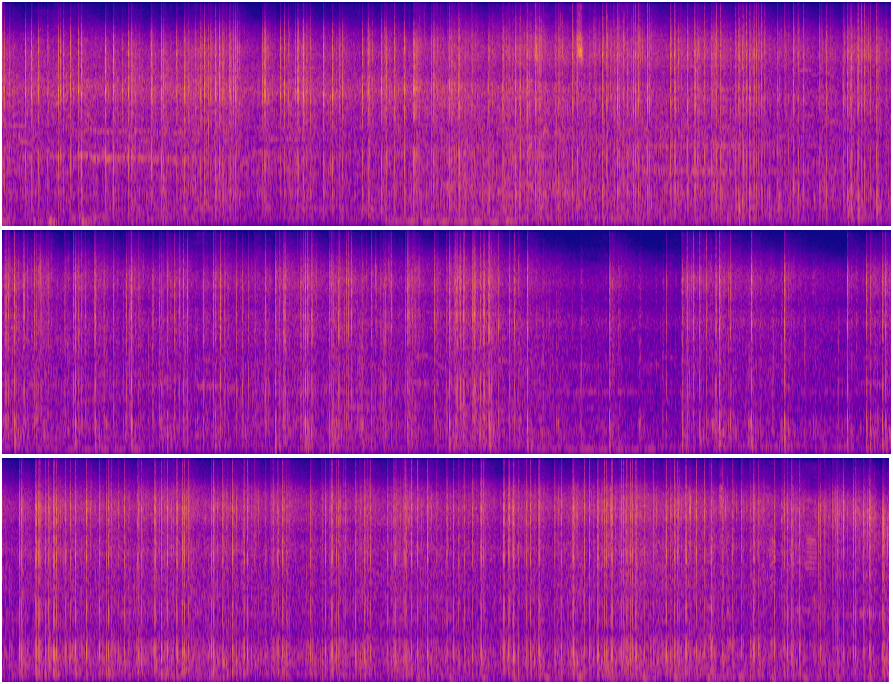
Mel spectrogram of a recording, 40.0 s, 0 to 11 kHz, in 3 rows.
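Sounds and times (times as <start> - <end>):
fireworks bangs and crackles: 0.0 - 39.9.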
